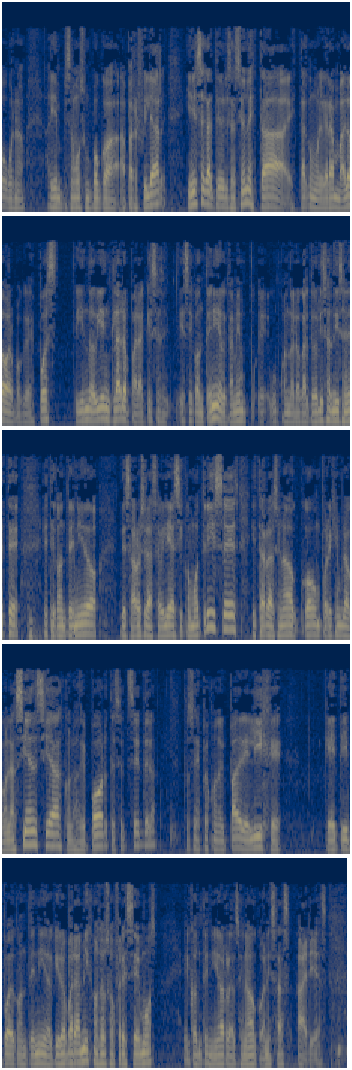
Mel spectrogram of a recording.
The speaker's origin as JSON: {"language": "Spanish", "country": "Uruguay", "said": "nos invitaron a nosotros como uruguayos"}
